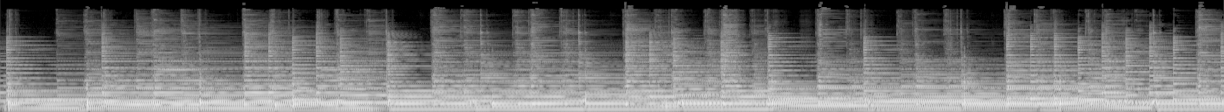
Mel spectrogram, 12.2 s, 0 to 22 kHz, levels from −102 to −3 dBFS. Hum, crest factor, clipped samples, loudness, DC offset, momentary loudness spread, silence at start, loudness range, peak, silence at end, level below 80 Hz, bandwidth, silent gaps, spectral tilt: none; 14 dB; under 0.1%; -18 LUFS; under 0.1%; 2 LU; 0 s; 1 LU; -4 dBFS; 0 s; -30 dBFS; 16.5 kHz; none; -6.5 dB/octave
